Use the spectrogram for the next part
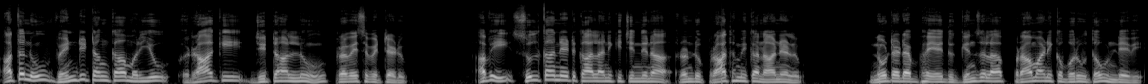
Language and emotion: Telugu, neutral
